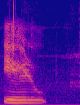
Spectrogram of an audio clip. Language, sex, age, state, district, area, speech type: Kannada, female, 18-30, Karnataka, Chitradurga, rural, read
